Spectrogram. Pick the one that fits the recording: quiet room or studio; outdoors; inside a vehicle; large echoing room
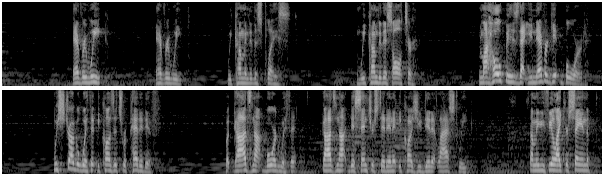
large echoing room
